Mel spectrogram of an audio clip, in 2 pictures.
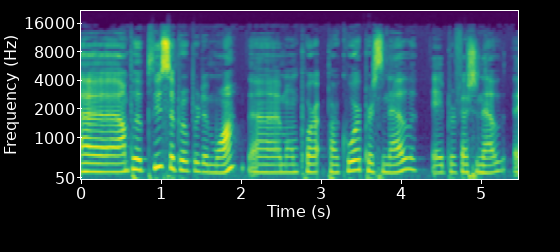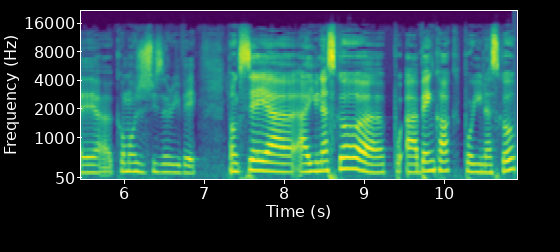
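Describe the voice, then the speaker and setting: In a very clean recording with a silent background, a woman talks at a very slow pace. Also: medium pitch for a woman, ordinary pitch variation. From United States. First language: English (speaking French). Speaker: neuroscience researcher. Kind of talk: presentation. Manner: halting.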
